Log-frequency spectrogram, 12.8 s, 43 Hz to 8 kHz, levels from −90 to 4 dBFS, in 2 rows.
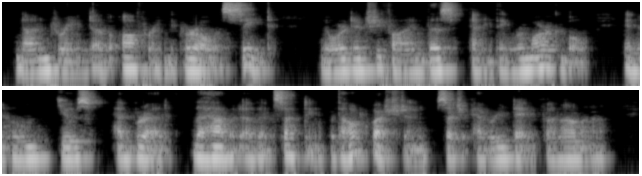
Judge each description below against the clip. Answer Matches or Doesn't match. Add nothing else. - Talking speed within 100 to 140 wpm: Matches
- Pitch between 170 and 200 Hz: Doesn't match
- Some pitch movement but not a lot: Doesn't match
